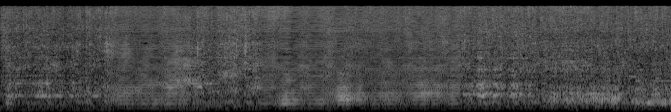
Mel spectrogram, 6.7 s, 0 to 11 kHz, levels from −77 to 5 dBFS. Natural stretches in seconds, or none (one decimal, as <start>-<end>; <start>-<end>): 0.0-1.1; 1.9-2.6; 4.6-6.7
